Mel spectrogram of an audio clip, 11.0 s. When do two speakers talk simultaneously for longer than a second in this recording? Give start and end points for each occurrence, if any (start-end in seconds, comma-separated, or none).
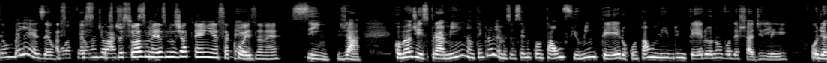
0.7-2.1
